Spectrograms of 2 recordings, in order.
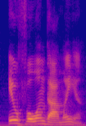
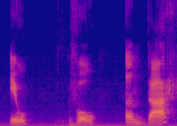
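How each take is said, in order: First: Quick and run together, the R of "andar" dropped into "amanhã"; fast connected speech. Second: Slow pronunciation. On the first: Teacher showing learners how the sound disappears, fast connected speech. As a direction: link "Eu vou andar amanhã" fast, no vibrating R. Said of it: "if I pronounce it fast". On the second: Teacher showing learners the vibrating sound, slow pronunciation. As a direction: spell out "Eu vou andar" slowly, pausing between words. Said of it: "if I pronounce it slowly". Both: Shown as a demonstration.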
